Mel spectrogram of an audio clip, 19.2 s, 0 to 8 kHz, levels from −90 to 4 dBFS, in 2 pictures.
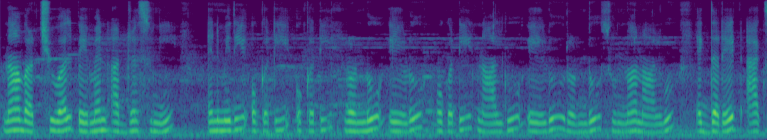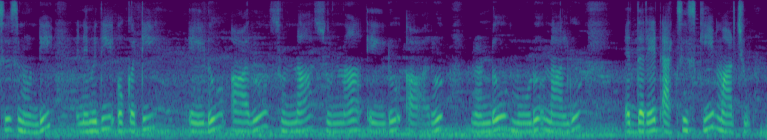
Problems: none marked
